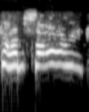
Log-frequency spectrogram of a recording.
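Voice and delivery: high, drawn-out apology; Rain Man. Retold or imitated. Mother imitating her son on the spectrum after milk spilled, slow high apology. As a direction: imitate a child's slow, high-pitched sorry. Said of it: "he's like Rain Man".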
